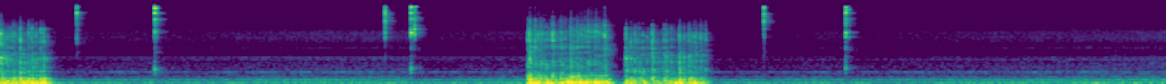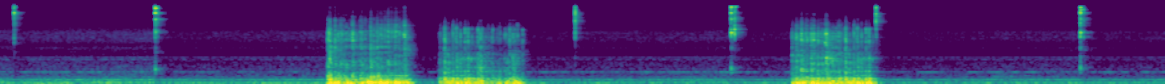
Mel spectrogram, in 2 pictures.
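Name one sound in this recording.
Small pieces click into place.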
